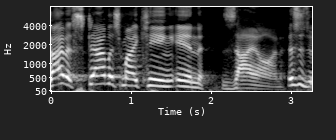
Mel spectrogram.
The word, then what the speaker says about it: Zion: This actually pronounced with a TS at the beginning Zion. Zion. We don't pronounce many Hebrews words right.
